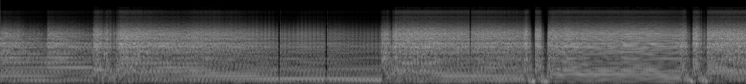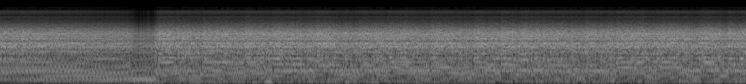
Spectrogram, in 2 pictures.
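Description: Electric guitar played through a Spooky Vibes Night Terror pedal with the drive turned up high, giving a loud, saturated, heavily distorted tone with sustained chords and riffs throughout, no talking.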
